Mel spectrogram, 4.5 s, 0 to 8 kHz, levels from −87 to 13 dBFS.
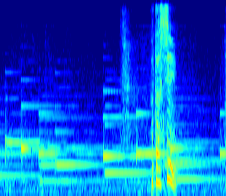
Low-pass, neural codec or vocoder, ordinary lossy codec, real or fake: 7.2 kHz; none; Opus, 32 kbps; real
